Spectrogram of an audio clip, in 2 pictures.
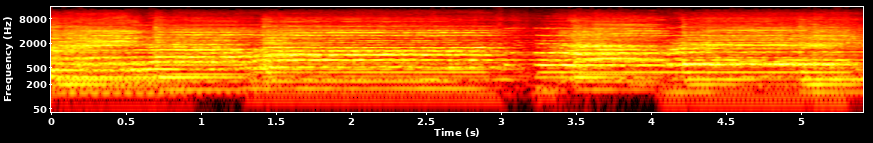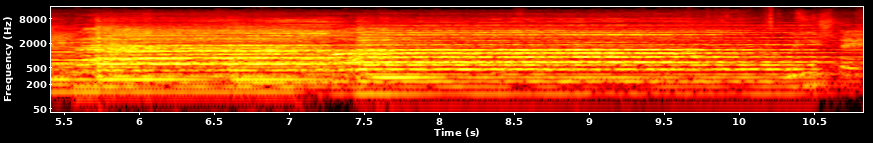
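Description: Church choir singing a hymn in parts with organ accompaniment, the organ holding low bass notes under the voices.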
